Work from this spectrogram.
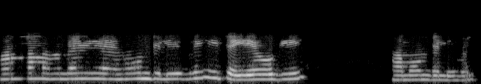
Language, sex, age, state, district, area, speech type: Hindi, female, 45-60, Uttar Pradesh, Sitapur, rural, conversation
